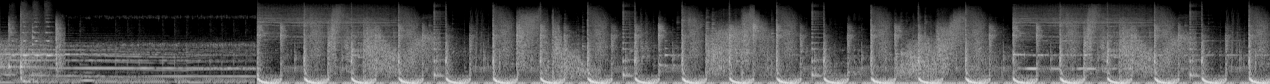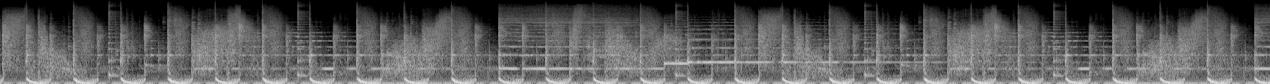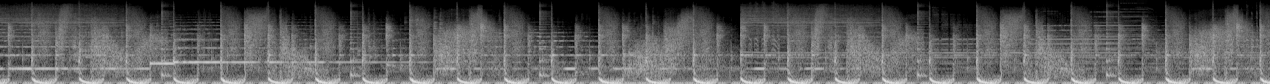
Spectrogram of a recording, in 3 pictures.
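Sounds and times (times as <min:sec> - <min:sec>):
industrial techno music: 0:00.0 - 0:38.0.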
